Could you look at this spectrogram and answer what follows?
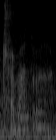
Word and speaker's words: trabajadora: trabajadora. How do you pronounce the J? Just No. haha. It's like in like jalapeno, Oh, trabajadora.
